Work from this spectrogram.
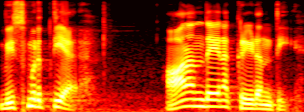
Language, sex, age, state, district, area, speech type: Sanskrit, male, 18-30, Karnataka, Bangalore Urban, urban, spontaneous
